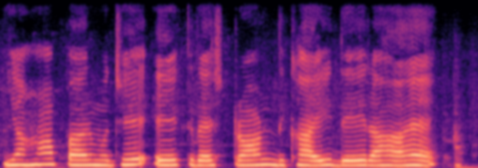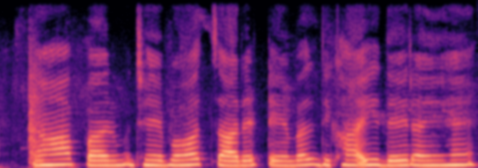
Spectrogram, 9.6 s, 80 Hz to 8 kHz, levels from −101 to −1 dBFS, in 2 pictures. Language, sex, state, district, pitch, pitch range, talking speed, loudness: Hindi, female, Madhya Pradesh, Katni, 235 Hz, 225-245 Hz, 120 wpm, -15 LUFS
